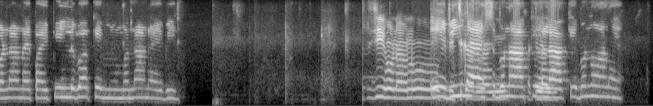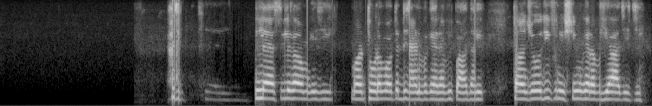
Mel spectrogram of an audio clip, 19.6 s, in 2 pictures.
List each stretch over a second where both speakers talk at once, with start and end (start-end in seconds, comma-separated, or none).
6.5-8.4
